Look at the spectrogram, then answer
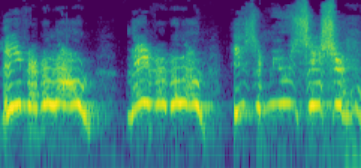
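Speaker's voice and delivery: mock screaming, shrill, loud, at very high pitch. Retelling a knife threat, doing Linda screaming at the man. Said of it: "She's screaming at him".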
